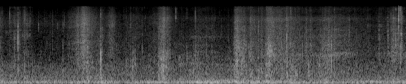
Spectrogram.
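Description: Dry leaves rustle underfoot.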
